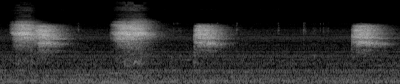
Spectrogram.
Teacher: There is no vibration, and that's because ch is a voiceless sound.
